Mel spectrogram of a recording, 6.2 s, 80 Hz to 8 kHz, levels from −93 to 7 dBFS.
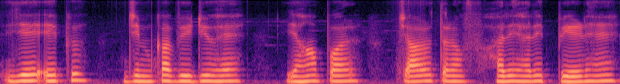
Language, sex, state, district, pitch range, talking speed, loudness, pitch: Hindi, female, Odisha, Nuapada, 190-200 Hz, 125 wpm, -16 LUFS, 195 Hz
